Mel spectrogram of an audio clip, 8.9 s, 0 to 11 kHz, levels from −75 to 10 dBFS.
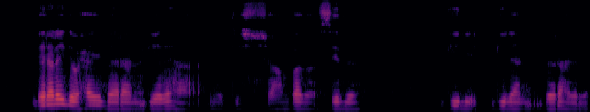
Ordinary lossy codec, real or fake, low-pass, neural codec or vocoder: none; real; none; none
